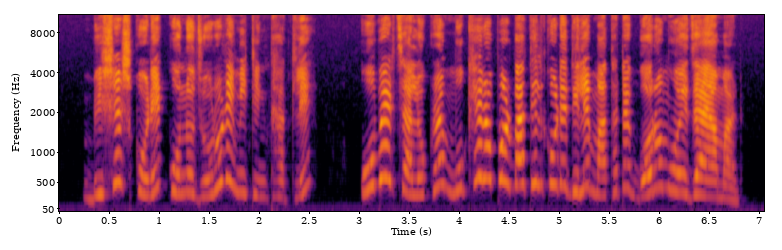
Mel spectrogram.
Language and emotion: Bengali, angry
